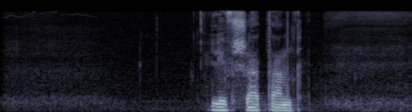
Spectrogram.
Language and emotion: Russian, neutral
